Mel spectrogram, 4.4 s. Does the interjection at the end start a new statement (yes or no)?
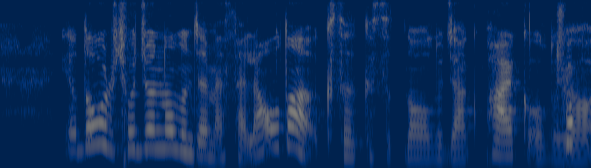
yes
